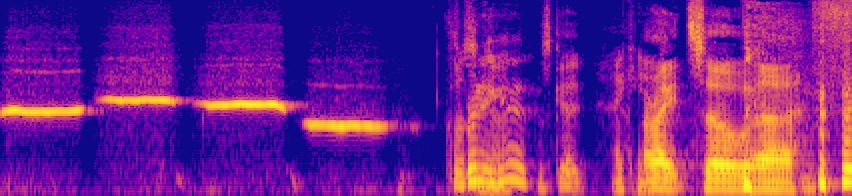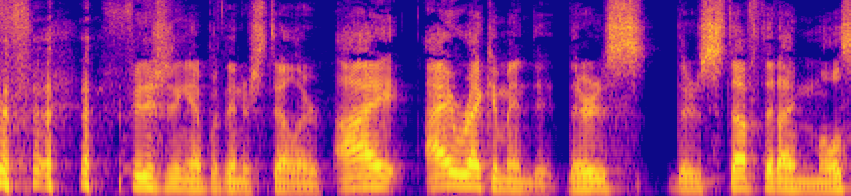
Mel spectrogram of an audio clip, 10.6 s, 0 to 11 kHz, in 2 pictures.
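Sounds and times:
person whistling a short tune: 0.0 - 2.7
speech: 2.8 - 10.6
laughter: 4.6 - 6.2.

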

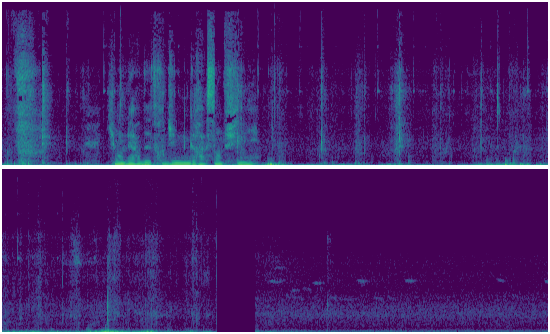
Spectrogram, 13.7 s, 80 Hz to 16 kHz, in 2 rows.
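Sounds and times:
horse hooves clip-clopping: 0.0 - 9.5
speech: 1.4 - 3.4.

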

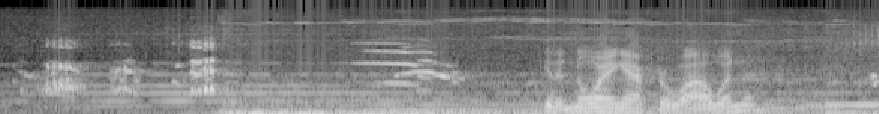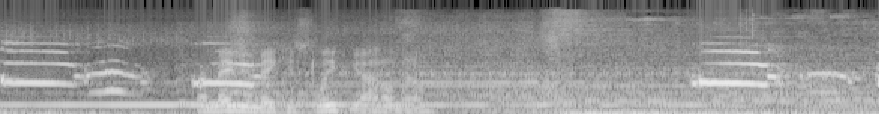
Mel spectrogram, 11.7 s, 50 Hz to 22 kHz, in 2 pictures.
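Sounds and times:
crane bugling calls: 0.0 - 1.6, 5.2 - 11.7
faint rising chirps: 0.8 - 11.7
speech: 3.6 - 5.3, 7.2 - 8.8.

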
